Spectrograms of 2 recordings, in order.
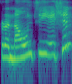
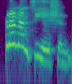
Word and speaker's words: pronunciation: is right pronunciation it is not pronunciation it is pronunciation right so pronunciation right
